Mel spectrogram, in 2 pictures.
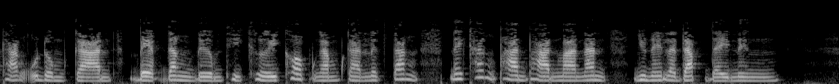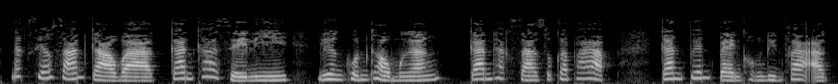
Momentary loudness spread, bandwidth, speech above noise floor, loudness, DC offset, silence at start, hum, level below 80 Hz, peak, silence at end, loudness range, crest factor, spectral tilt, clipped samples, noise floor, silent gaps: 9 LU; 9.2 kHz; 31 dB; -22 LUFS; under 0.1%; 0.05 s; none; -58 dBFS; -4 dBFS; 0.1 s; 4 LU; 18 dB; -6 dB/octave; under 0.1%; -53 dBFS; none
